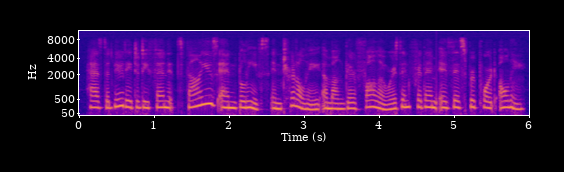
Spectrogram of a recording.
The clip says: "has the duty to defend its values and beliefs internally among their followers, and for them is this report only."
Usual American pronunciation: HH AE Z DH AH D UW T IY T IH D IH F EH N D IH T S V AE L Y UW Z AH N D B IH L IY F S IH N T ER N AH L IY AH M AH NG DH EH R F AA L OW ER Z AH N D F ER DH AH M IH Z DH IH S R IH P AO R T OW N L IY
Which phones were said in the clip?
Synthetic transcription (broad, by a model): HH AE Z DH AH D UW T IY T IH D IH F EH N D IH T S V AE L Y UW Z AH N B IH L IY F S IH N T ER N L IY AH M AH NG DH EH R F AA L OW ER Z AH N F ER DH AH M IH Z DH IH S R IH P AO R T OW N L IY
